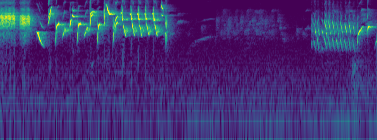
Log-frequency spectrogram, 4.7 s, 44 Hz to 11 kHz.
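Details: Competition song of a European goldfinch, Balkan subspecies Carduelis carduelis balcanica, recorded for a 2022 world championship: two seconds of fast liquid twittering notes, a soft buzzy gap, then a dense chattering burst.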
